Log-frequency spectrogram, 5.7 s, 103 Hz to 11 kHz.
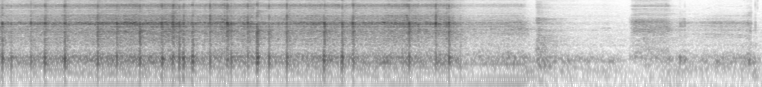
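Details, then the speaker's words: Welding quarter-inch aluminium tubing with the wire welder set for 3/8, on uncleaned metal: harsh irregular crackle and sharp pops over the arc hiss, then it stops. Oxidation and contaminants make the arc and bead spit and jump. "the splatter or the the beet itself it was jumping to cracking around and all that is is was oxidation and contaminants"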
